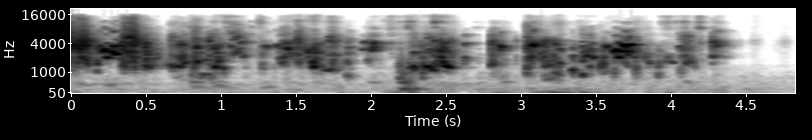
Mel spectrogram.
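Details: Indoor pet budgies warbling in steady scratchy chatter, chirps and squeaks in short phrases, a soft low knock midway, fading to silence at the end.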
